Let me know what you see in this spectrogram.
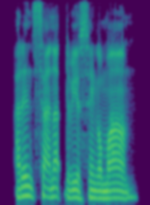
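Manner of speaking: plain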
